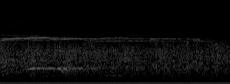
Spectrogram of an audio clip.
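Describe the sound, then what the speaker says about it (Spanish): Church congregation clapping during a worship service, a faint, steady wash of many hands with a sustained tone ringing over it, no clear voices. "Dele palmas pues al que vive"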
